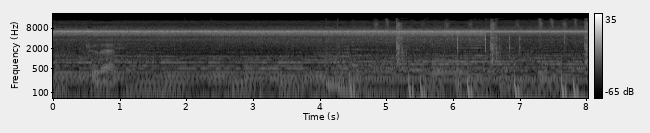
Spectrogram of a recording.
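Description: A steady, high-pitched drone of insects, typical of crickets or katydids, under background music. Scattered short clicks and knocks come in during the second half.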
